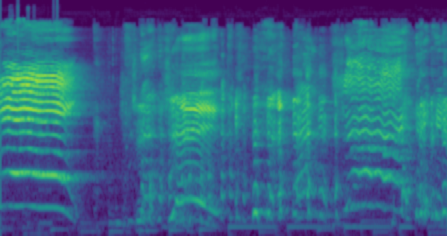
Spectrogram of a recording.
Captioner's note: laughs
